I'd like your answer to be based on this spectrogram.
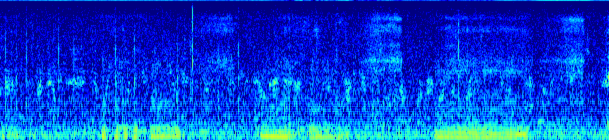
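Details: Big pet cat snoring while asleep, before being woken.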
